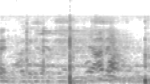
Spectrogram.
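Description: A single sharp slap of a volleyball being struck by hand, about halfway through, amid faint voices of players.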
